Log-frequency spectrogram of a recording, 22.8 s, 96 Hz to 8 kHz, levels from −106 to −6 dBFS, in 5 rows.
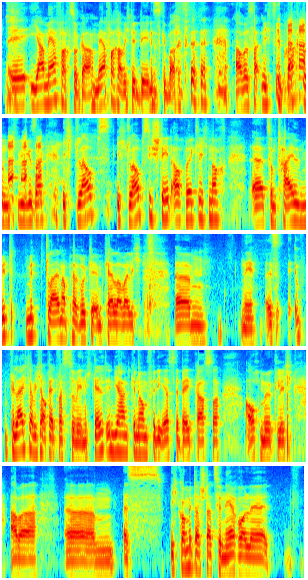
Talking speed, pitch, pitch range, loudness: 175 wpm, 120 Hz, 110-135 Hz, -19 LUFS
